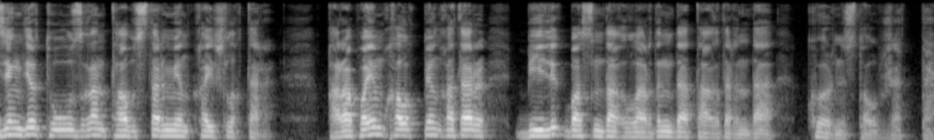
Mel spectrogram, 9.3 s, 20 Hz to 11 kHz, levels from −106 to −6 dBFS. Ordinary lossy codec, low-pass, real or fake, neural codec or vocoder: none; 9.9 kHz; real; none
